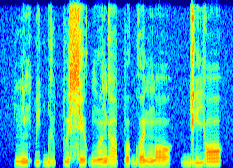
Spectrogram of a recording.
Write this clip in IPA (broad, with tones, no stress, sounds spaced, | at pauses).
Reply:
n ĩ˨ k͡p i˦ ɡ͡b ɨ˧ p ɨ˦˨ s e˨ ɡʷ ã˨˦ ɡ a˨ p ə˧ ɡʷ ɛ˦˨ ŋ ɔ˦˨ | ɡ i˧ j ɔ˦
